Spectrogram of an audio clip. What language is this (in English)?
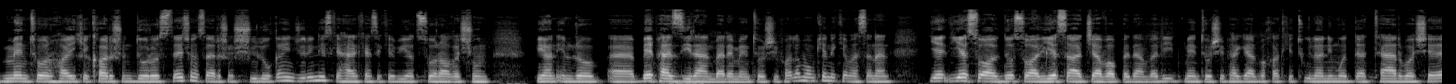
Persian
